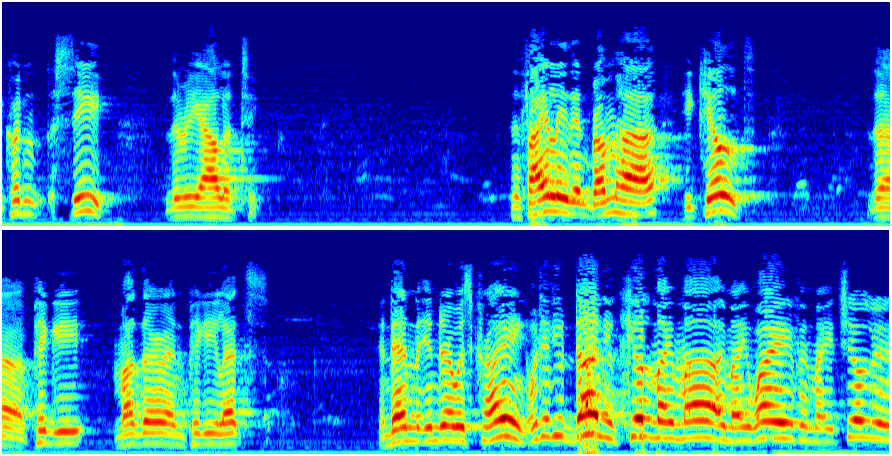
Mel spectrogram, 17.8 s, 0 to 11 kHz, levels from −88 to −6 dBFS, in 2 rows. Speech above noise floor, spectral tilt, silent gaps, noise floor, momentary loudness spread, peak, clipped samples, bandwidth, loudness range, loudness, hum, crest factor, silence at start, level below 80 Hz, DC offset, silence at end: 49 dB; -7 dB/octave; none; -66 dBFS; 14 LU; -2 dBFS; under 0.1%; 6.6 kHz; 10 LU; -17 LUFS; none; 18 dB; 0.05 s; -56 dBFS; 0.2%; 0 s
